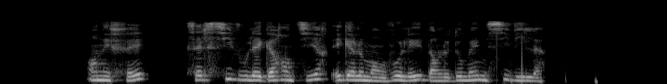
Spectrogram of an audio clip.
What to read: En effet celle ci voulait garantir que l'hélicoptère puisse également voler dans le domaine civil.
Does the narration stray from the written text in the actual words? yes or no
yes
